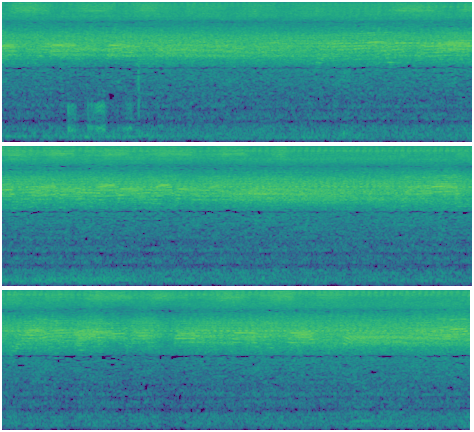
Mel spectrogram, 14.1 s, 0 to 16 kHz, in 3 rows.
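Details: Male Yabukiri katydid perched on a guardrail in Iwanuma, Miyagi, Japan, on 20 August 2021; a steady, high, hissing buzz runs without a break throughout, with only faint low rustles beneath.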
